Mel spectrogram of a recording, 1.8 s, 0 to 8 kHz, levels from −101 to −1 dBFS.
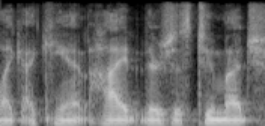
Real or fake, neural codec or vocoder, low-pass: real; none; 7.2 kHz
